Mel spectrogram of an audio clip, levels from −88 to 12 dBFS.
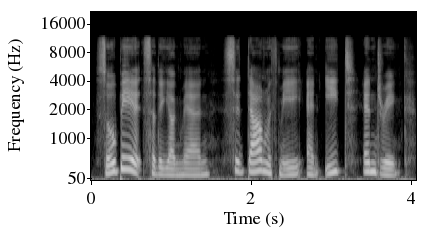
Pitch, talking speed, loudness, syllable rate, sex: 180 Hz, 220 wpm, -18 LUFS, 4.0 syllables/s, female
